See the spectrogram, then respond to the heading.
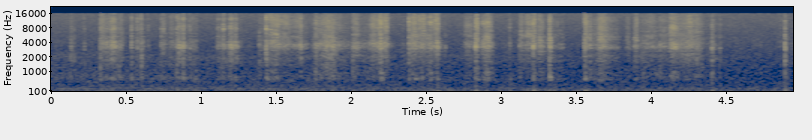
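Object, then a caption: Molded-fiber paper plate. An empty white molded-fiber paper plate, held in both hands, is tapped and scratched on the inside with fingertips and nails. The result is a steady, dry, papery scratching with a bright hiss, broken by irregular short taps that land as soft, dull thumps with no ring.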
